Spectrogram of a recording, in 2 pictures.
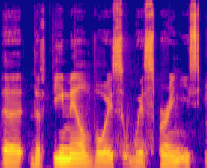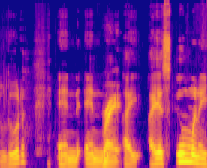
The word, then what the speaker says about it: Isildur: Roll your R's, please. There you go. Isildur. Thank you. Every video I see of people talking about Isildur, they've been saying Isildur a lot, and I've heard it more than once. People saying Isildur. Isildur. I don't know what that is, but people aren't hitting those R's.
